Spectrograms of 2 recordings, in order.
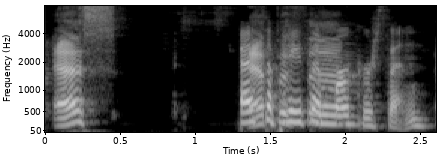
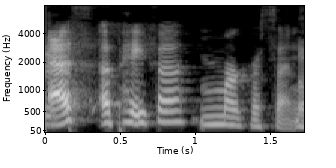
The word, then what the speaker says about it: S. Epatha Merkerson: Played by S. – Epatha Merkerson. – S. Epatha. Okay, how do you say S. Epatha Merkerson.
